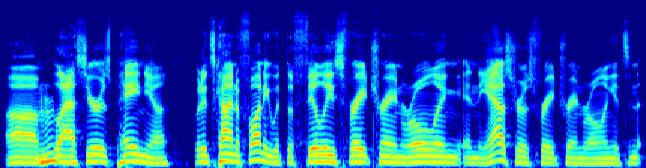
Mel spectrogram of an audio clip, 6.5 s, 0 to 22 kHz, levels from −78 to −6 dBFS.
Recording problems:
none

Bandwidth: 16 kHz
